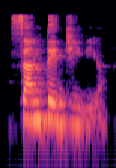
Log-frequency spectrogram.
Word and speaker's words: Sant'Egidio: Is a S-A-N-T apostrophe E-G-I-D-I-O, and pronounced Sant'Egidio.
